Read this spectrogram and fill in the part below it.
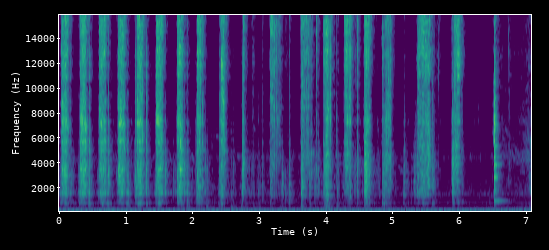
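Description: Ratchet clicking steadily as bolts on a K24A engine build are snugged up, in rapid runs of pawl clicks with short pauses between bolts, close and clear over a low hum.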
